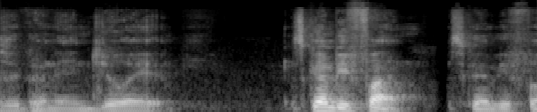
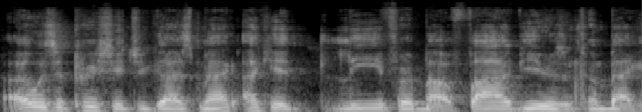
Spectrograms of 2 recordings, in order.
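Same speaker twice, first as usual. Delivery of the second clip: ordinary delivery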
